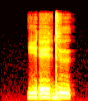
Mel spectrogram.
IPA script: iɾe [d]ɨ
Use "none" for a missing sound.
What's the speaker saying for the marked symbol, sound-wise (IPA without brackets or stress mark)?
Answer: d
